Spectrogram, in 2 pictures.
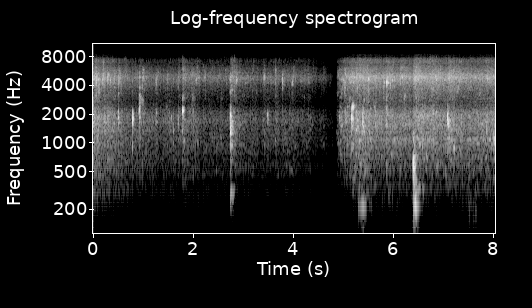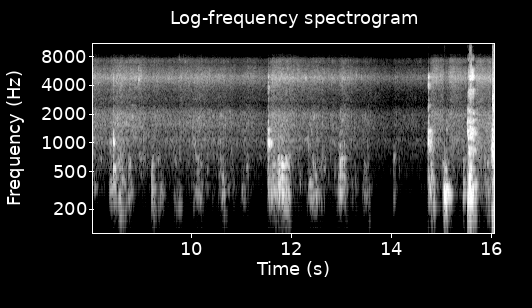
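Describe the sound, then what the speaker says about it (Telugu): Ginger garlic paste frying in oil in a pan while chicken pickle is being made: faint, scattered crackles and sputtering pops come in bursts, broken by quiet gaps. "ఇప్పుడు మనము 2 చెంచాలు అట్లా అల్లం వెల్లిగడ్డ పేస్ట్ మంచిగా ఫ్రై చేసుకోవాలి."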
